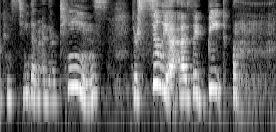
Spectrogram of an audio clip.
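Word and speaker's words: ctenes: they have what's called teens so again i'm i'm not pronouncing the c it's not teens right i'm just pronouncing the t the c is silent so it is considered 18.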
